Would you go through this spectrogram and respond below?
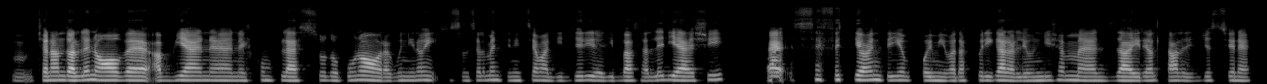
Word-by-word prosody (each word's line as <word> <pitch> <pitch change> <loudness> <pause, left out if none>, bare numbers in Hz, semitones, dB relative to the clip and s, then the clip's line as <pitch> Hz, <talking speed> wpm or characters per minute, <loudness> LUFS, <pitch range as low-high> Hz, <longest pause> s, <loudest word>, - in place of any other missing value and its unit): mhmm, 170 -1 -16
cenando 195 +1 +4
alle 190 +2 +7
9, 195 -2 +6
avviene 190 +1 +2
nel 180 0 -6
complesso 185 -1 -2
dopo 185 0 -9
1 200 - -5
ora, 185 -4 +3
quindi 185 +1 -8
noi 200 -1 -4
sostanzialmente 190 +1 -9
iniziamo 185 +1 -5
a - - -2
digerire 180 +2 -6
di 175 0 -11
base 180 0 -2
alle 190 +4 -5
10 195 +3 +1 0.5
e 190 0 +7
se 190 +5 -14
effettivamente, 210 -2 -1
io 195 -1 -4
poi 185 -1 -4
mi 180 -1 -3
vado 180 +1 -5
a 180 - -10
coricare 190 -1 +1
alle 175 0 -3
11 185 +3 -5
e - - -2
mezza 180 -2 +1
in 175 - 0
realtà 180 0 -3
la 180 - -7
digestione 180 +1 -6
185 Hz, 175 wpm, -26 LUFS, 180-195 Hz, 0.5 s, alle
